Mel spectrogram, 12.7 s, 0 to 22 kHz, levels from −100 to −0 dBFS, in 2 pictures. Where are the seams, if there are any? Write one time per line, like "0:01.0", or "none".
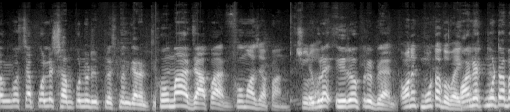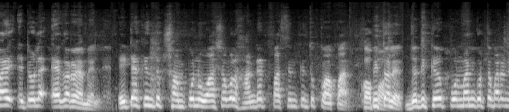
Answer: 0:01.9
0:03.6
0:05.0
0:07.7
0:11.4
